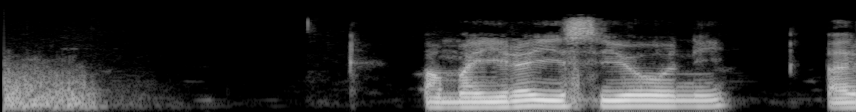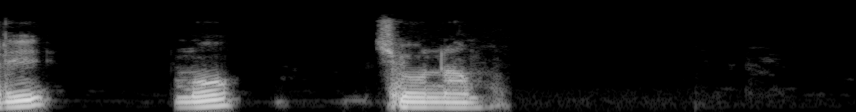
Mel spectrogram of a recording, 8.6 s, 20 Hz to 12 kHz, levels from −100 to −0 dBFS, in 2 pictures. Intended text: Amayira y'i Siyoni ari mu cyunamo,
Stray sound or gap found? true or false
false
